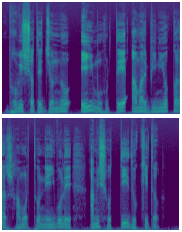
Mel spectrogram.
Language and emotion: Bengali, sad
